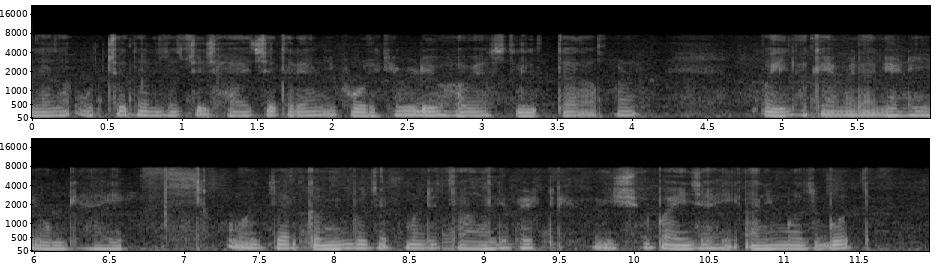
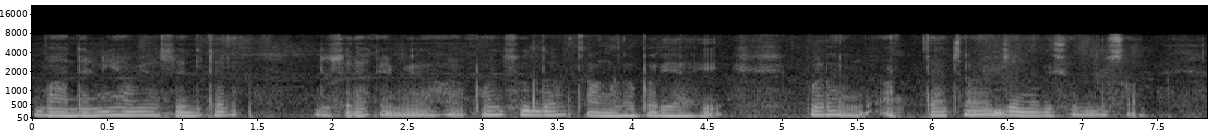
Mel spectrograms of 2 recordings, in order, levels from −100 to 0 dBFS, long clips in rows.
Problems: constant background noise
